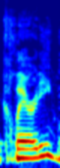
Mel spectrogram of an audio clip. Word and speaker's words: Clardy: Or on Twitter at Troy Clardy, last name is spelled C-L-A-R-D-Y, at Troy Clardy or hashtag TreeCast.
